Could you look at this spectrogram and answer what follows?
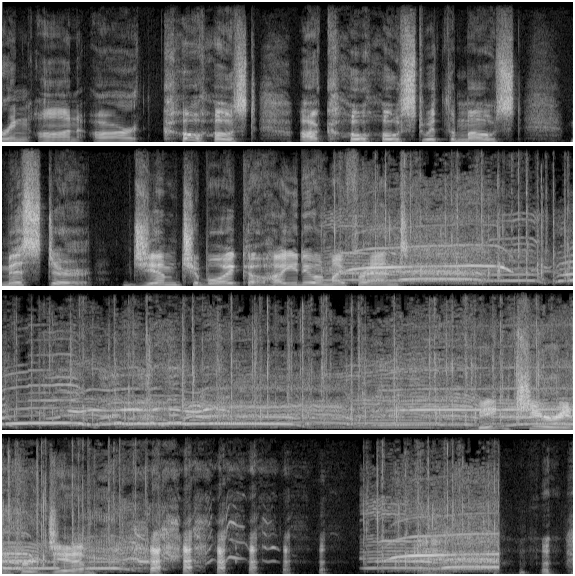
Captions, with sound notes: bring on our co-host, a co-host with the most, Mr. Jim Chliboyko. How you doing, my friend? (audience cheering) Big cheer in for Jim. (laughing)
